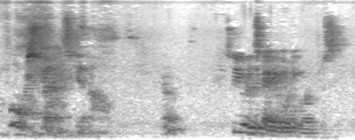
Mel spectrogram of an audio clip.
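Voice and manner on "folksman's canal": put-on whispered, breathy, cool South Bombay accent. Mimicking how South Bombay people say a medical term, South Bombay accent. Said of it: "But the Sobo will call it as what?".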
